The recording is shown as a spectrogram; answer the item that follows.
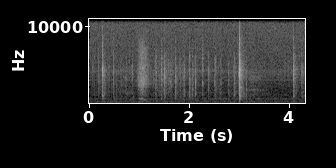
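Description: Faint computer keyboard typing: a run of soft key clicks, with one louder keystroke about three seconds in.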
